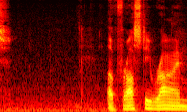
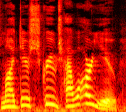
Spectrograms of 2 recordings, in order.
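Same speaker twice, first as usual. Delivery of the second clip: a bright, higher friendly hail; cheery, higher, welcoming call; gladsome greeting; 11 semitones higher than usual. Acted. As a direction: greet him like a dear old friend in the street. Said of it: "to say with gladsome looks".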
